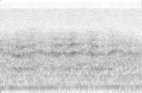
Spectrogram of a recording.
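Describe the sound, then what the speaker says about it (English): Cars revving their engines on a Thunderbirds soundtrack, a dense, continuous roar of motors and tire noise filling the short moment without pause. "The soundtrack might suggest that you're looking at a shot of lots of cars revving their engines"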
